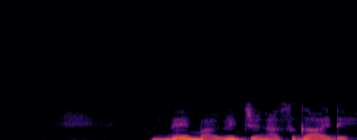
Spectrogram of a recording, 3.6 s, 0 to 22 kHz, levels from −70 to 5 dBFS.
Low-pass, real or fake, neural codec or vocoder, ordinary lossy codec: 7.2 kHz; real; none; MP3, 24 kbps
